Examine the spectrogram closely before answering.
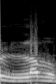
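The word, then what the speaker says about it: love: एल ओ वी ई इसको लव पढ़ते हैं।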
